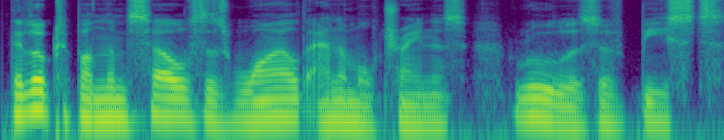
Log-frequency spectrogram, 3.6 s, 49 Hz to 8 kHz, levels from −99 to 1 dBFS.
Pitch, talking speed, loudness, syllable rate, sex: 100 Hz, 180 wpm, -21 LUFS, 5.8 syllables/s, male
